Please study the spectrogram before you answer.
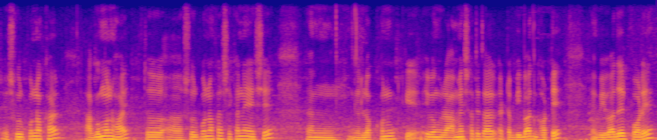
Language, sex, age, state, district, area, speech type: Bengali, male, 30-45, West Bengal, Paschim Bardhaman, urban, spontaneous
